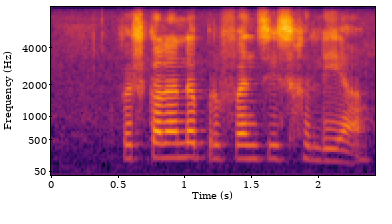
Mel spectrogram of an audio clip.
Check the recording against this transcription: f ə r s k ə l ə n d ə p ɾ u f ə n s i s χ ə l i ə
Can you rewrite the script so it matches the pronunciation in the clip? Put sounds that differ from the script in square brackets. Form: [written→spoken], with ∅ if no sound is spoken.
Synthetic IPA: f ə r s k ə l ə n d ə p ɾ u f ə n s i s χ ə l i ə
